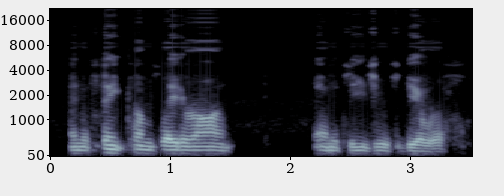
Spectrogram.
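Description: A man speaks in a very deep, low voice with monotone, flat intonation, the sound dry and close with no echo. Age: 30s. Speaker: army soldier. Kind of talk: interview.

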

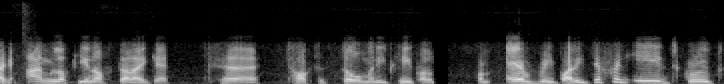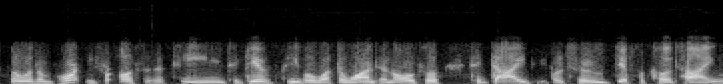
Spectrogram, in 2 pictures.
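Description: A man with an Ulster border accent at a fairly quick pace, with big swings in loudness. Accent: Irish, Ulster border. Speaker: sports journalist and commentator. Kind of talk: interview. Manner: halting, repeats words.

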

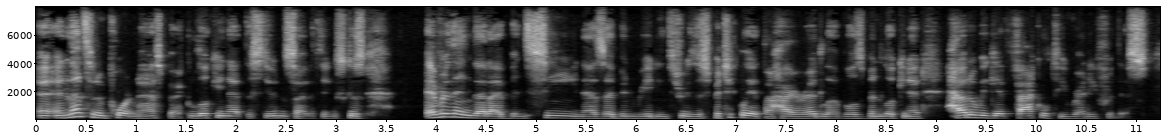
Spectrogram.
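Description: A man talks at a very fast pace with a fairly high pitch. His loudness swings widely while his pitch variation stays ordinary. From Newfoundland, Canada (rural). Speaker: professor of instructional design. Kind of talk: interview.

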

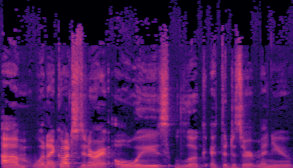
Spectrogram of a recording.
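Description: A woman's very deep, low-pitched voice with an American accent, fairly quick in pace, with ordinary pitch variation. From Peoria, Illinois (US Midwest). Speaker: ice cream maker and cookbook author. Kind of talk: casual interview.

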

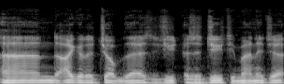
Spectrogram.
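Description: Monotone, flat intonation at a moderate pace on a very clean recording with a silent background. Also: man. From northern England, Whitehaven in Cumbria. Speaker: property company chief executive. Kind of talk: podcast interview. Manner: halting, many repetitions.

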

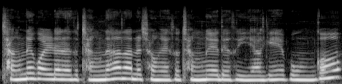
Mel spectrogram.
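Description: At a fairly quick pace, a woman speaks in a fairly high pitch with a somewhat breathy, dark, mellow tone and ordinary pitch variation. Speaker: podcast host.

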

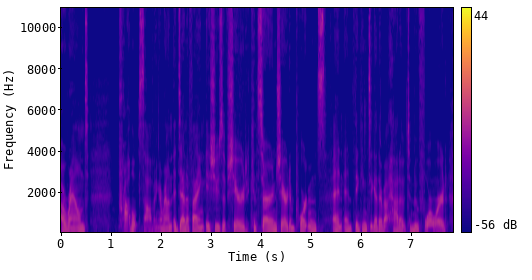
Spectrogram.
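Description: A woman with a Philadelphia accent, medium pitch, fairly even intonation and a fairly quick pace. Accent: Philadelphia-area American. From Philadelphia suburbs, Pennsylvania. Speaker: civic engagement center director. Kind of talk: interview.

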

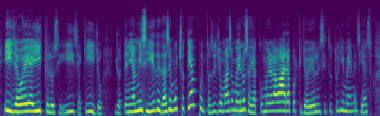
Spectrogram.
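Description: A woman talks at a very fast pace with hardly any pauses. Her pitch is high. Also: ordinary pitch variation. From southern Costa Rica. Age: 30s. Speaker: DJ. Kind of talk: casual chat.

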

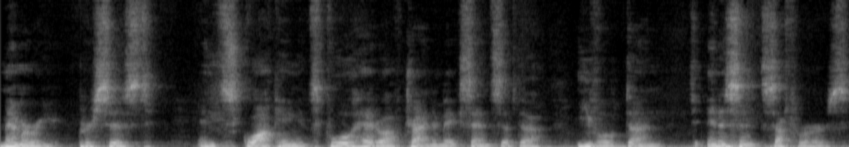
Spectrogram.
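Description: An ordinary speaking voice with an American accent and ordinary pitch variation, delivered at a fairly slow pace. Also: man, medium pitch for a man. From Long Island, New York.

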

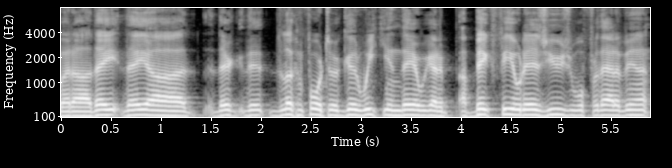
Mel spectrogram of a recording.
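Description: A man with a South Carolina accent talks at a fairly quick pace and a medium pitch. His intonation is monotone and flat, with hardly any pauses. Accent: US Southern (South Carolina). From South Carolina (Lexington). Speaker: golf association executive director. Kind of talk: casual podcast chat. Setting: studio.

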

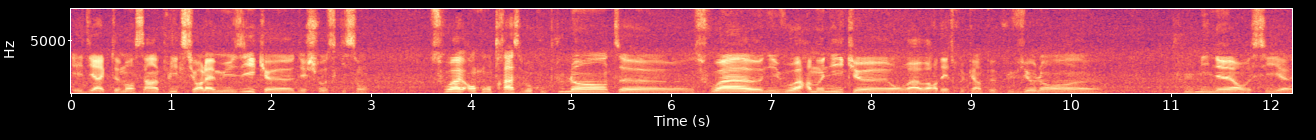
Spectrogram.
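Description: Over noticeable background noise, a man speaks at a medium pitch with monotone, flat intonation. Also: fairly slow pace. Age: 20s. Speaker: musician and composer. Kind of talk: casual interview on location. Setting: outdoors by the sea.

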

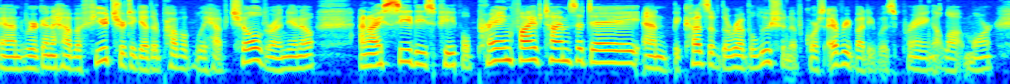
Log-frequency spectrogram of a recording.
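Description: With an American accent, this speaker has a plain, everyday voice and lively intonation. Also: woman. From Oregon, US. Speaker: ministry co-worker, pastor's wife. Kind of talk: interview. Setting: studio.

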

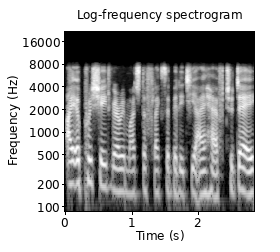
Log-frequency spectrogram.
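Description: At a fairly quick pace, a woman talks with fairly low pitch and fairly even intonation. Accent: Portuguese. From Brazil. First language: Portuguese. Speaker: business executive. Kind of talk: interview. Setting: phone call. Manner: halting.

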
